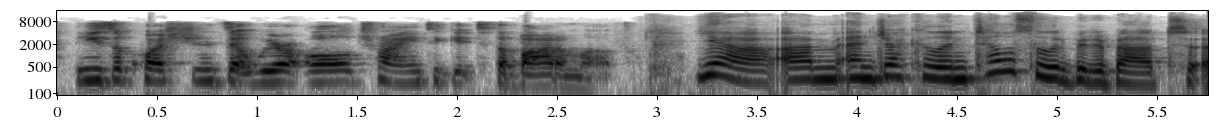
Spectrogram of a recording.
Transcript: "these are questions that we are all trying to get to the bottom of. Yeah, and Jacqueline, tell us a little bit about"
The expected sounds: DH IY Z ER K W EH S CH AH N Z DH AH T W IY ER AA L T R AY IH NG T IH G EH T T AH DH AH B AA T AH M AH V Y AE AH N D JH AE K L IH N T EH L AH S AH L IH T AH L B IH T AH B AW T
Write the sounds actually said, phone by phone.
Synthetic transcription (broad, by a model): DH IY Z ER K W EH S CH AH N Z DH AH T W IY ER AA L T R AY IH NG T IH G EH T T AH DH AH B AA T AH M AH V Y AE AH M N JH AE K L IH N T EH L AH S AH L IH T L B IH T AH B AW T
